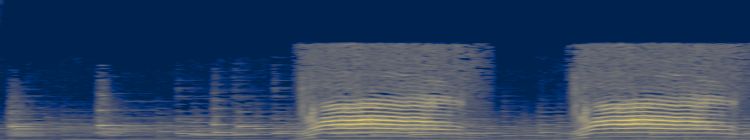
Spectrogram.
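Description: Two drawn-out cat meows, each rising then falling in pitch, spaced about a second and a half apart, fairly loud over a quiet background of soft low tones.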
